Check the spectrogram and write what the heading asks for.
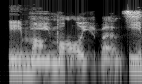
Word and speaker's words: emoluments: Emoluments.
